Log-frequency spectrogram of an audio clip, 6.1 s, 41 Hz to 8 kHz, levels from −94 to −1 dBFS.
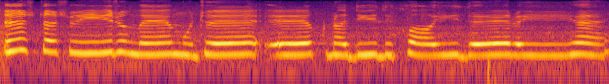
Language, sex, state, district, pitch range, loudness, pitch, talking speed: Hindi, female, Madhya Pradesh, Katni, 255-275 Hz, -15 LUFS, 265 Hz, 100 wpm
